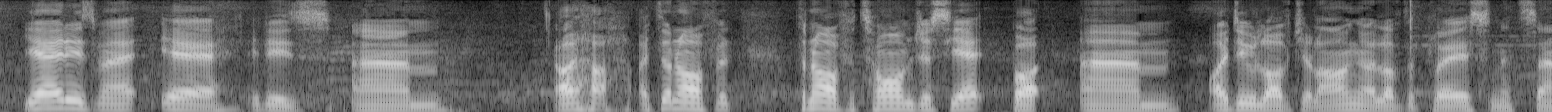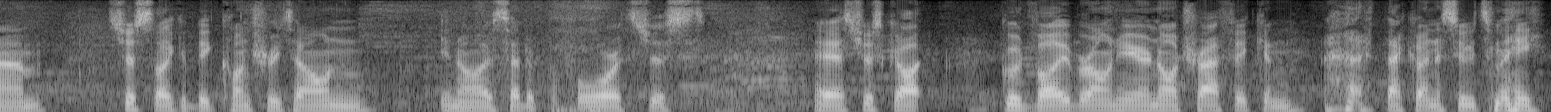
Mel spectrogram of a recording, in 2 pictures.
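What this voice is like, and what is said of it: Irish accent with Australian twang. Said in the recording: “your Irish accent there a little bit. You sort of got a few Geelong sort of twangs in there”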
